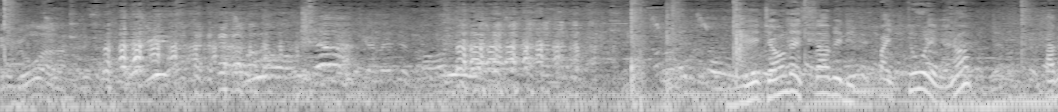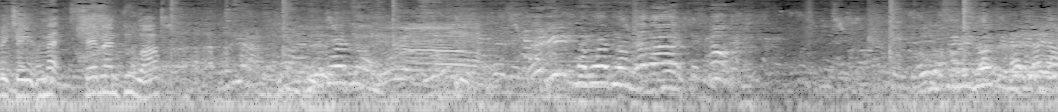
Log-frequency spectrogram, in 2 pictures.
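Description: Men in a nearby crowd talk and call out.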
